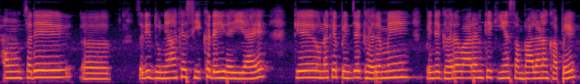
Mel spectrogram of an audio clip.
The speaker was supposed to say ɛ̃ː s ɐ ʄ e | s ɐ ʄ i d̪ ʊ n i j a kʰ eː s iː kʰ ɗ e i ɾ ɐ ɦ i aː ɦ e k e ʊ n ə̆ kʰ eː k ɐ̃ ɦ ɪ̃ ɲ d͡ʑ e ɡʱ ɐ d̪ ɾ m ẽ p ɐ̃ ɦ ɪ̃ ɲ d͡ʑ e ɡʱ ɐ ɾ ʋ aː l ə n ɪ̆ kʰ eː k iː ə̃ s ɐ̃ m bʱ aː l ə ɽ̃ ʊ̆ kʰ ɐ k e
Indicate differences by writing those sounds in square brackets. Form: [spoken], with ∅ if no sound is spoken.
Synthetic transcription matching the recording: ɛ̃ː s ɐ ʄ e | s ɐ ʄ i d̪ ʊ n i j a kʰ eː s iː kʰ ɗ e i ɾ ɐ ɦ i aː ɦ e k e ʊ n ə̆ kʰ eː [p] ɐ̃ ɦ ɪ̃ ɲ d͡ʑ e ɡʱ ɐ [∅] ɾ m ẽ p ɐ̃ ɦ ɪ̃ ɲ d͡ʑ e ɡʱ ɐ ɾ ʋ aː [ɾ] ə n ɪ̆ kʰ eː k iː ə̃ s ɐ̃ m bʱ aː l ə ɽ̃ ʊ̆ kʰ ɐ [p] e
